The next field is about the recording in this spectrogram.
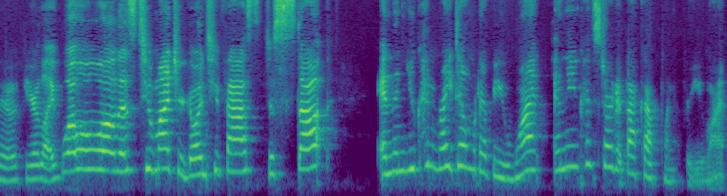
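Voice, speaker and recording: A woman talks at a fairly quick pace in a raised, projected voice with a bright, sharp tone and high pitch. Her pitch swings very widely and her loudness shifts in big swings. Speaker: chemistry instructor. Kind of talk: lecture. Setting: recorded video lecture. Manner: fast.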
